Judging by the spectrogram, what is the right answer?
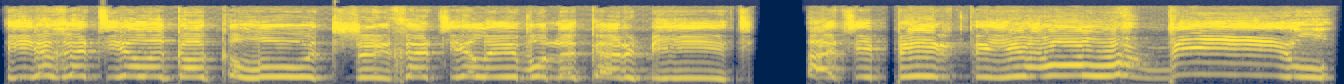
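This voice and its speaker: A woman voicing a tearful, shrill middle-aged wife in a storybook reading, squealing and wailing as she pleads for a stray dog. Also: a little slow, a bit bright. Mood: sobbing. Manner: wailing and sobbing, high-pitched squeals.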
